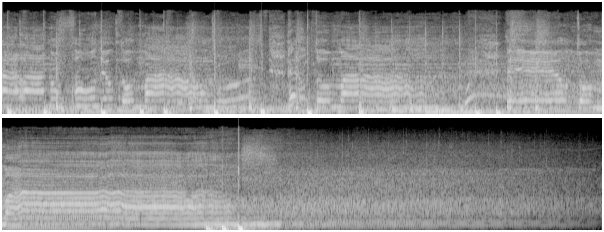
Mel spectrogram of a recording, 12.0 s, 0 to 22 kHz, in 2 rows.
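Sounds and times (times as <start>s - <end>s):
live band playing: 0.0s - 11.9s.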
